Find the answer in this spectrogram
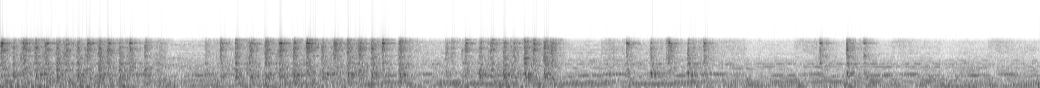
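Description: Quick repeated rasping strokes of a yam being pushed across a mandoline slicer's blade, cutting thin slices; the strokes come thickly at first and thin out in the second half. Music plays underneath.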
